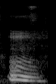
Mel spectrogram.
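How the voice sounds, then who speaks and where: A woman's voice: mid-range voice, pushed and bright, husky. Woman talking with her mouth full. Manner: chatty, savoring with long hums. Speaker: food vlogger. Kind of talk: casual food review.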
